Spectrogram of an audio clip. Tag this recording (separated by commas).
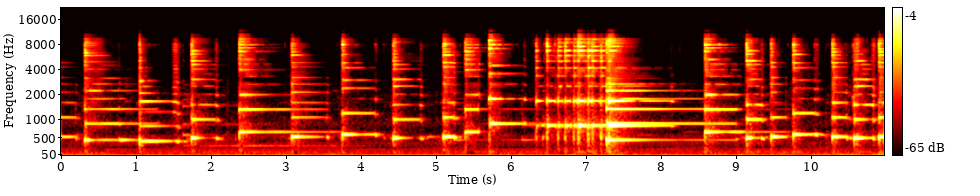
Musical instrument, Plucked string instrument, Mandolin, inside a small room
